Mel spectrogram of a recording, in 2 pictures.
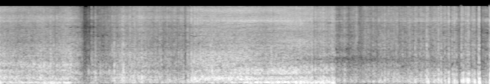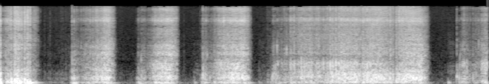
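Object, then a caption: Melamine foam sponge scrubbed with a bristle brush. A white rectangular magic eraser block of solid melamine foam, held in the hand, is scrubbed aggressively with a medium black-bristle paint brush. The result is dense, rough scratchy brushing, steady at first and then broken into quick bursts separated by brief silences.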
